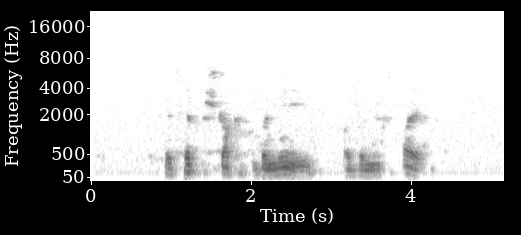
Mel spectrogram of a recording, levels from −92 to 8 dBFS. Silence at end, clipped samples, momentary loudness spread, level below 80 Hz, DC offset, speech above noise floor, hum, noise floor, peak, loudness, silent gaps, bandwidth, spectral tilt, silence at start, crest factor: 1 s; under 0.1%; 13 LU; -80 dBFS; under 0.1%; 38 dB; none; -77 dBFS; -22 dBFS; -41 LUFS; none; 7 kHz; -7.5 dB/octave; 0.9 s; 20 dB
